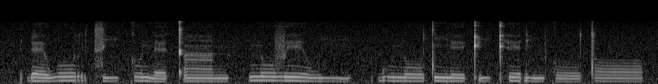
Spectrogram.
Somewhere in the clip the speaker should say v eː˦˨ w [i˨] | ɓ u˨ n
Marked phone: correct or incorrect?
correct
